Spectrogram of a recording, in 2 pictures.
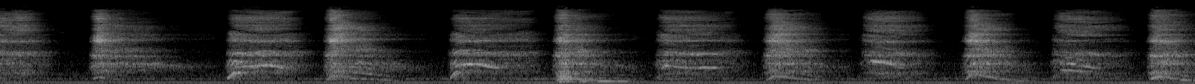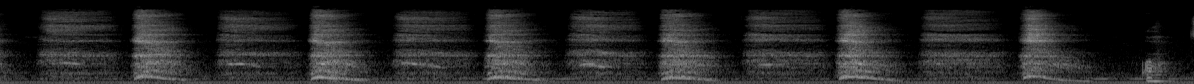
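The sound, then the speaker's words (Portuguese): Deep breathing through the mouth during a guided breathing exercise: many forceful, rushing breaths follow one another in a steady, quick, regular rhythm. Each breath is a loud airy burst, and a faint constant hum sits underneath. “nós vamos respirar juntos aquela respiração pela boca, com a intenção de trazer total liberdade para você.”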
